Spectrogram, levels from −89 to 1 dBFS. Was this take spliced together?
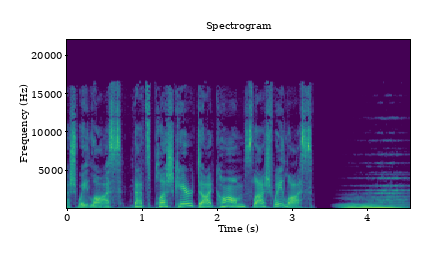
yes; 1 cut; at 3.4 s

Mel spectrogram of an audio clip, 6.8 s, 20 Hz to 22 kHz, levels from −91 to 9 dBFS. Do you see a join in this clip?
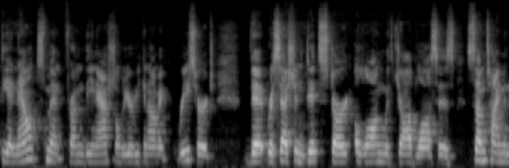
no; 0 cuts

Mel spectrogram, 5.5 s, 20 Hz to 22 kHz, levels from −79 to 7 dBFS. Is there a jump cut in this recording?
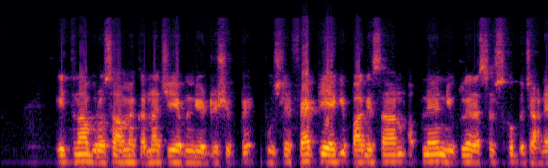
yes; 1 cut; at 2.7 s

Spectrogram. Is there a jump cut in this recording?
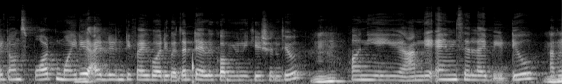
no; 0 cuts

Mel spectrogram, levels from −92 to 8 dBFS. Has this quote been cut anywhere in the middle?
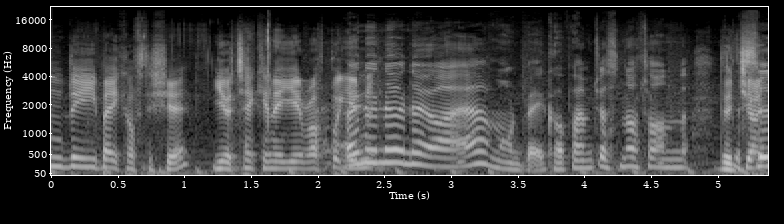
no; 0 cuts

